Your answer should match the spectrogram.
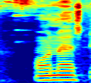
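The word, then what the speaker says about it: honest: ऑनेस्ट means ईमानदार, देखो यहाँ भी एच नहीं बोला।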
